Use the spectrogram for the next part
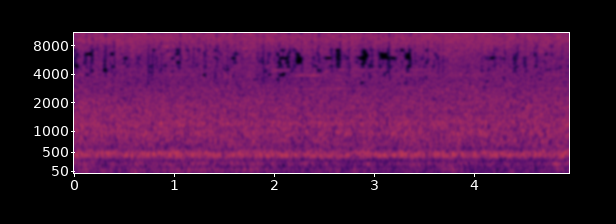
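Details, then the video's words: A swarm of honey bees during capture makes a continuous, unwavering hum at one steady pitch, with dense low rumble underneath and no breaks. "Catching Bees start to finish bee swarm"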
